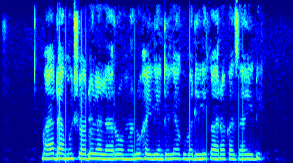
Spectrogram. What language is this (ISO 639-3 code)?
swa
